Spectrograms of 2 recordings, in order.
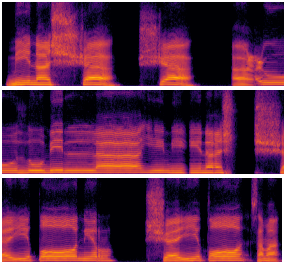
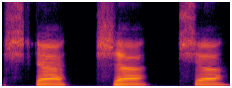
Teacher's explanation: huruf syin itu ada di tengah lidah ya jadi ketika kita mengucapkan huruf syin ya tidak ada hubungannya dengan apa dengan bibir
